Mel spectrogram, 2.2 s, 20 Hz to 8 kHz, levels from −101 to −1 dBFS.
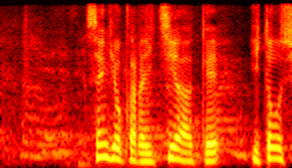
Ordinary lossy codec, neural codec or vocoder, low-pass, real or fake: none; codec, 16 kHz, 6 kbps, DAC; 7.2 kHz; fake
